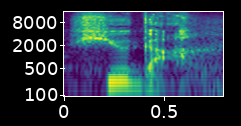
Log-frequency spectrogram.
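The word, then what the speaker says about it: hygge: 2017 I believe it's called Huga it's spelled h y g g e it's a Danish concept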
